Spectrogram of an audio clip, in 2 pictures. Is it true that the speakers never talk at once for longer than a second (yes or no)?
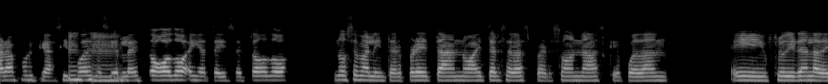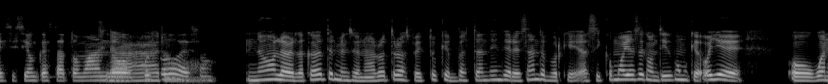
no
